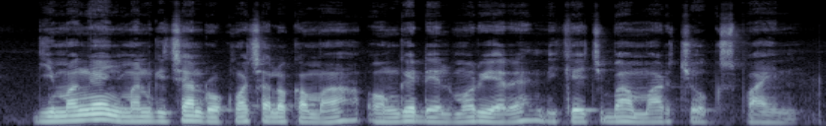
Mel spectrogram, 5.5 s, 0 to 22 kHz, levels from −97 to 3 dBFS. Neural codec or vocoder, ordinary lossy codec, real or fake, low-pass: none; none; real; none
